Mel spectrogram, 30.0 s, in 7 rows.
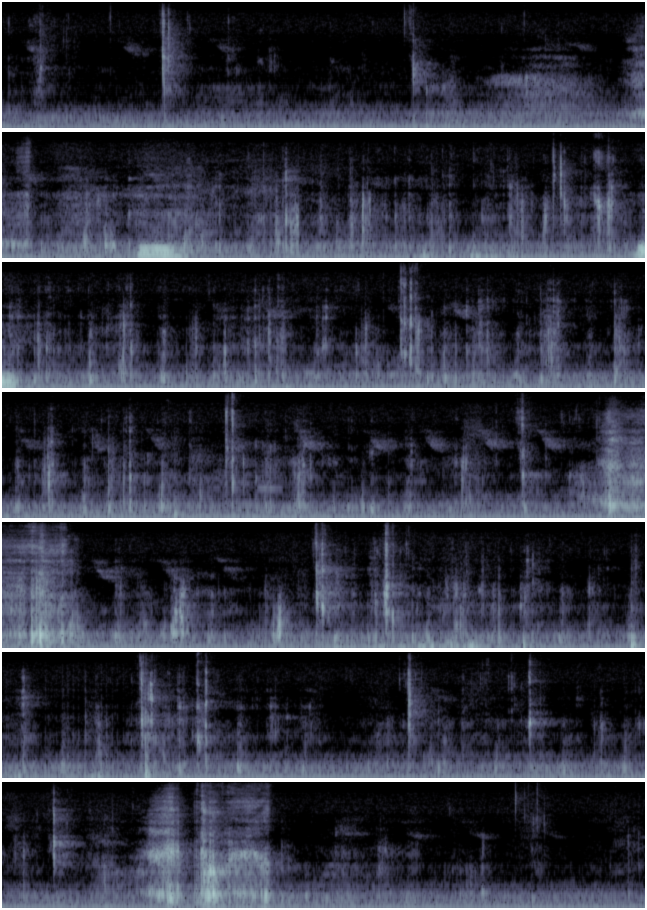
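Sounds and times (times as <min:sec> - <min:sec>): steady low hum: 0:00.0 - 0:30.0
chewing and wet mouth clicks: 0:05.7 - 0:16.6, 0:17.8 - 0:26.2.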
